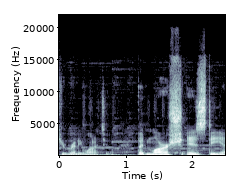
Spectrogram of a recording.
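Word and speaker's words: Marche: But Marsh is the, I think that's how you pronounce it, Marsh. March. I usually say Marsh.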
